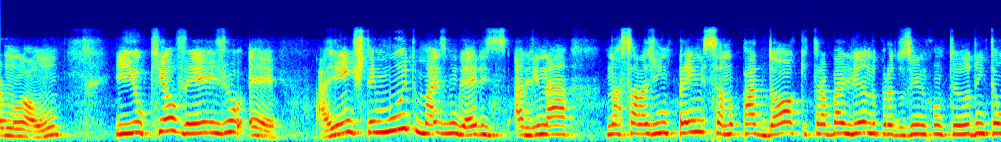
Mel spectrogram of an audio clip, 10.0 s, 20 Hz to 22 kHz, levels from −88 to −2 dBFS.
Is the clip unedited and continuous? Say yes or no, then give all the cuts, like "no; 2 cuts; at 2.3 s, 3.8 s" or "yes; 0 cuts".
yes; 0 cuts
